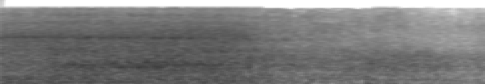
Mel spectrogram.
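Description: A rushing noise with a low hum underneath that swells to its loudest about a second in and then slowly fades away.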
